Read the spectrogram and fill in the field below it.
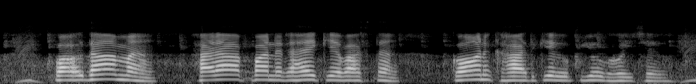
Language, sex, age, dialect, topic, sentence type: Maithili, female, 18-24, Angika, agriculture, question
